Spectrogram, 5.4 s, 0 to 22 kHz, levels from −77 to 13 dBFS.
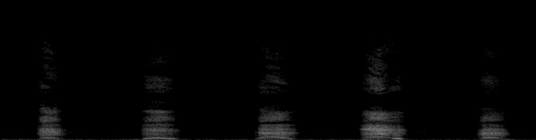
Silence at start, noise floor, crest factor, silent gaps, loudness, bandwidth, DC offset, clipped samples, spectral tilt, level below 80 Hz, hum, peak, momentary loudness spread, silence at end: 0 s; -68 dBFS; 22 dB; none; -41 LUFS; 16 kHz; under 0.1%; under 0.1%; -2.5 dB/octave; -66 dBFS; none; -22 dBFS; 20 LU; 0.2 s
